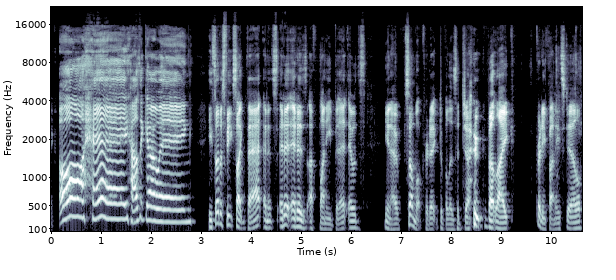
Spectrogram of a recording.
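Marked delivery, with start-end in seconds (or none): 0.2-2.9 cute, very high, slow, drawn-out voice. Describing a grunting character who then speaks; cute high-pitched voice impression. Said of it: "quite like a high pitched".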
